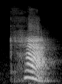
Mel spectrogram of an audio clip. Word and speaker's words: cat: cat. 입을 양쪽으로 벌린 상태에서 라는 무성음 소리를 내시면 됩니다.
